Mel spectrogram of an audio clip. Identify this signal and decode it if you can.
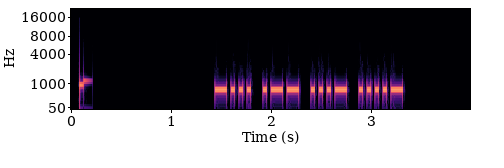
Morse code, heard as a keyed tone, about 30 wpm, 700 Hz. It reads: BWV4
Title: Four Challenging Letter-Number Combinations 30wpm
